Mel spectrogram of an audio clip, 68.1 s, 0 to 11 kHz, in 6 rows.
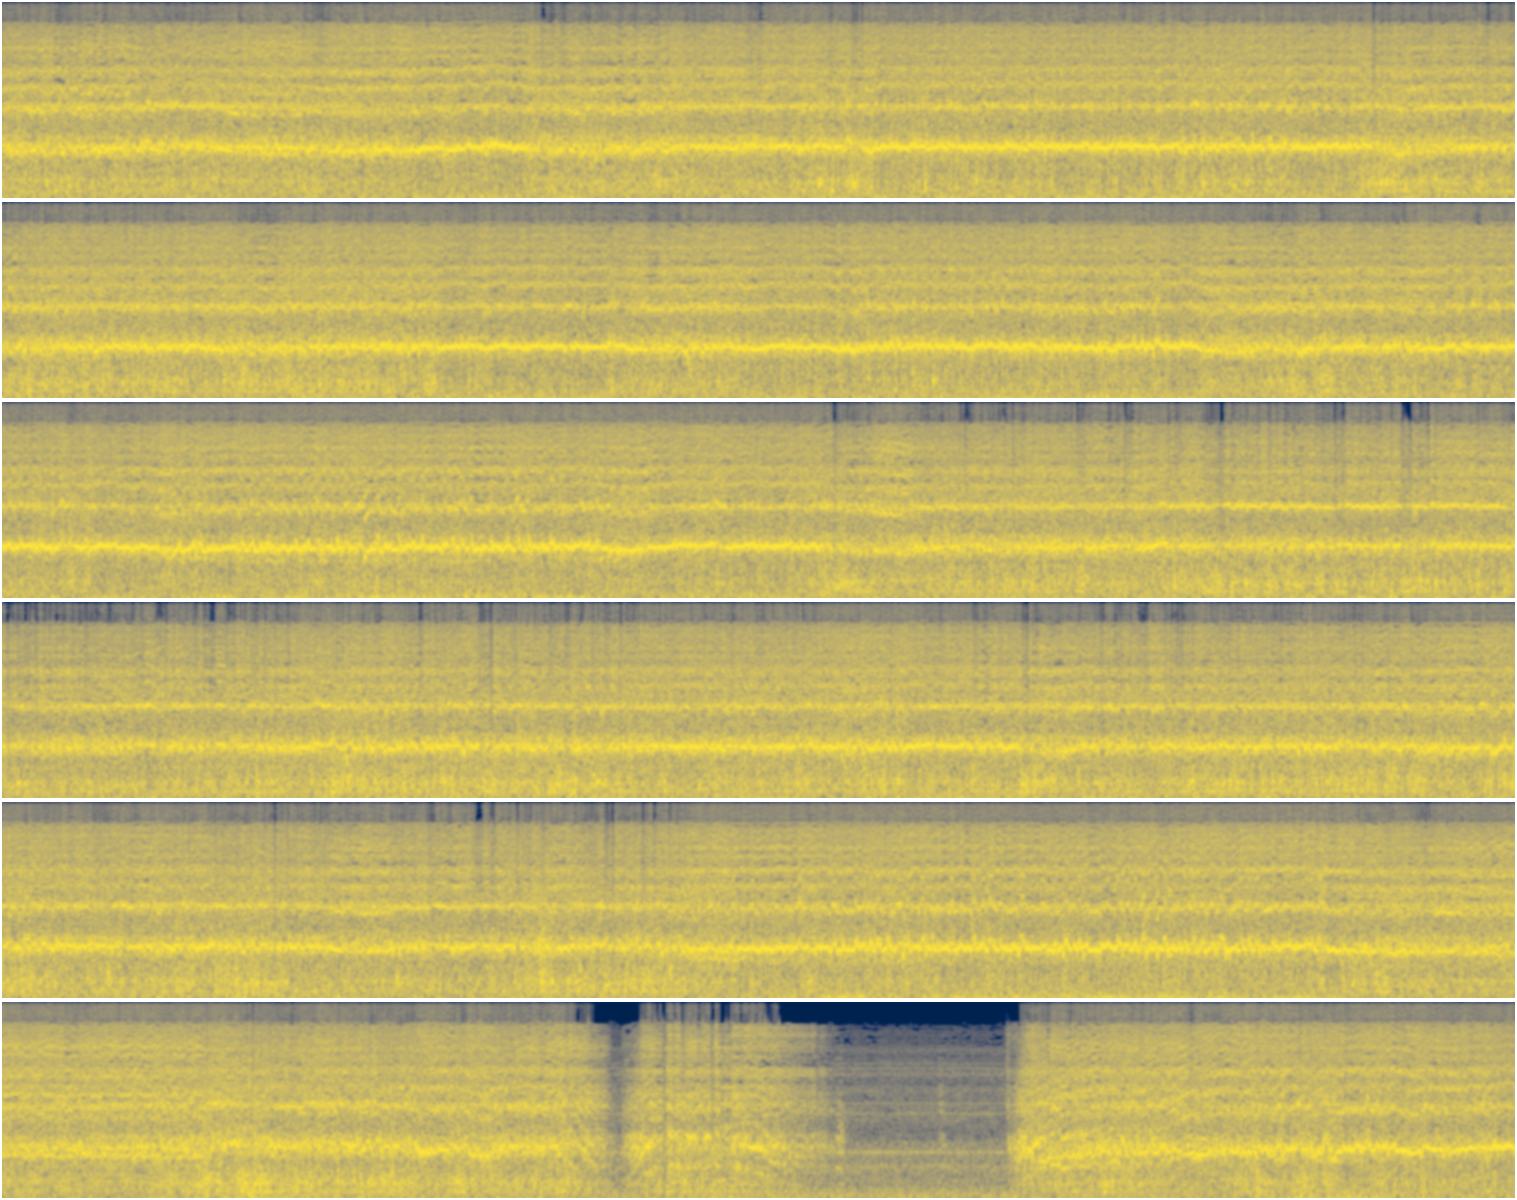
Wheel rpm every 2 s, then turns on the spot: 220, 210, 220, 230, 230, 220, 230, 230, 230, 230, 220, 230, 200, 200, 220, 230, 240, 230, 230, 230, 230, 230, 220, 230, 230, 200, 190, 200, 210, 220, 140, 30, 130, 200.
none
